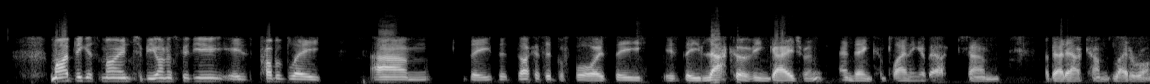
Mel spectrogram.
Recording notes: In the studio the Team this week will be. These guests live on the phone.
